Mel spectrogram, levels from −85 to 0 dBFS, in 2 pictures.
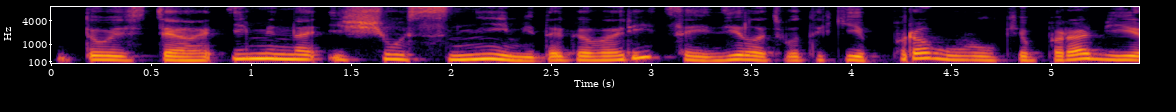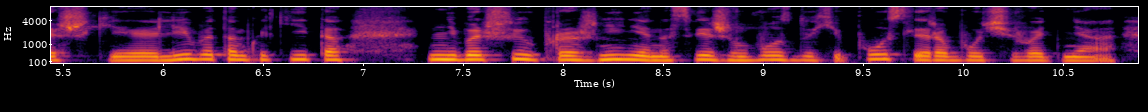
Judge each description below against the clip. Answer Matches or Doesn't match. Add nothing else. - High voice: Doesn't match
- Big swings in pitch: Doesn't match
